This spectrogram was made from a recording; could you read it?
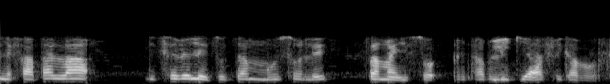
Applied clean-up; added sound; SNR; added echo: none; none; none; none.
